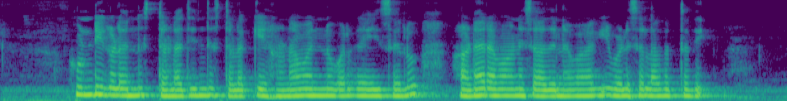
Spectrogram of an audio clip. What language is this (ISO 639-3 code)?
kan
